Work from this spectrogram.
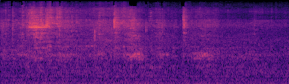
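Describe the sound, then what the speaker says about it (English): Milk being stirred steadily in a pot on the stove, soft continuous scraping and light clinks of a spoon against metal under a low steady hiss, fairly quiet and unbroken. "And you're constantly stirring."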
